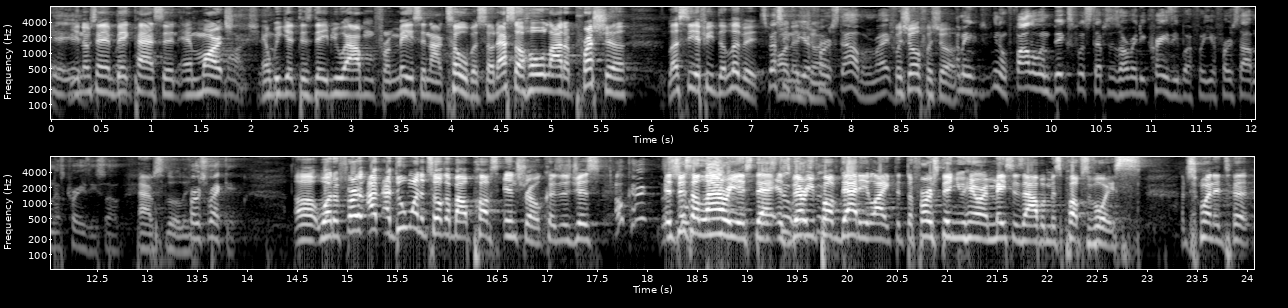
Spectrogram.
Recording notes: In front of a live studio audience in Harlem , NY. Special live episode.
